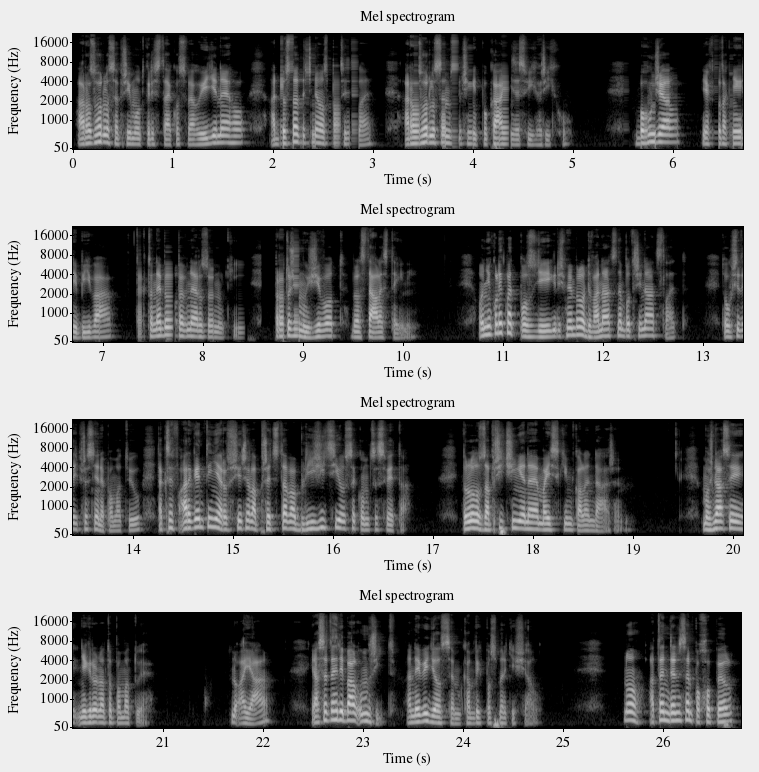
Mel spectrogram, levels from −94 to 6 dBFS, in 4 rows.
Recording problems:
wrong speed and pitch; too fast and too high; 1.5 times normal speed
choppy; very; from 2 to 4.5 s and from 5.5 to 9 s; 21% of the speech affected

